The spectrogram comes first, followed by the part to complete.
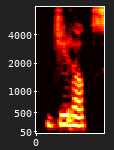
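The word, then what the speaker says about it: Xerox: तो उसे ज पढ़ेंगे अगर शुरू में एक्स है तो उसको क्या पढ़ेंगे ज पढ़ेंगे जैसे रोक्स जेरोक्स तो रोक्स में क्या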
